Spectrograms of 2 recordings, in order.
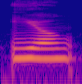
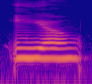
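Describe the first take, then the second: First: A slight glide comes before the nasal ending. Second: A slight glide comes before the nasal ending.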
